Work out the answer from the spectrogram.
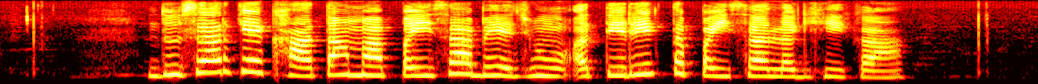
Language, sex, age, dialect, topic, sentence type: Chhattisgarhi, female, 18-24, Western/Budati/Khatahi, banking, question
